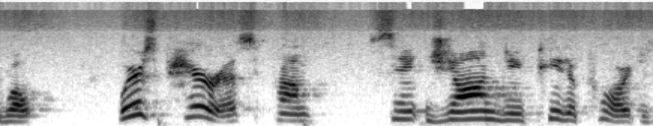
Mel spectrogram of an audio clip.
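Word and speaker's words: Saint-Jean-Pied-de-Port: good point he said well where's Paris from Saint John D petaport is how you say it it's 500 miles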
